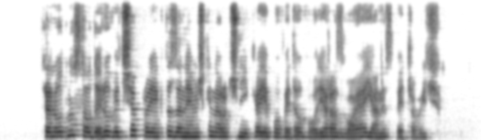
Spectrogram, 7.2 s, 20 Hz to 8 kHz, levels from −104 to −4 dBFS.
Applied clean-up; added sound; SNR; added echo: none; none; none; none.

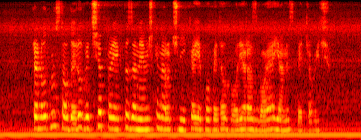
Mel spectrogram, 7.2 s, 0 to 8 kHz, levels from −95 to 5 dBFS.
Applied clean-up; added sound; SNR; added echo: none; Mechanical fan; 9 dB; reverberation time 0.8 s.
